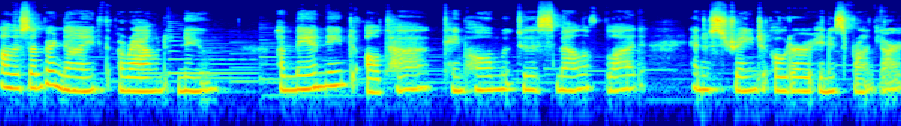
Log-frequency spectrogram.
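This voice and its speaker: A soft-spoken woman's fairly high, flat monotone at a fairly slow pace, with music in the background. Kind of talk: ASMR sleep story.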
